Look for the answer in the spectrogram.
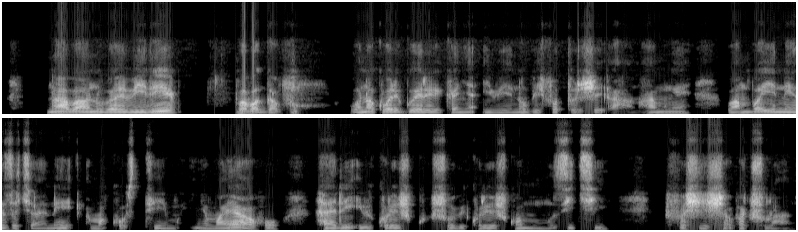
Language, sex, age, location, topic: Kinyarwanda, female, 25-35, Kigali, government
